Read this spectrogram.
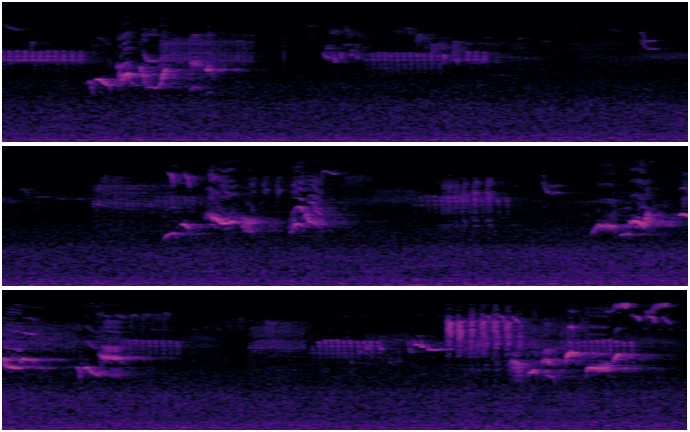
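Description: Jackdaws call with short, sharp chirps close by.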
